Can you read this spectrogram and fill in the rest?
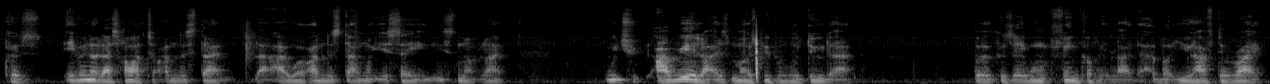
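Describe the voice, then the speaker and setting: A man's voice: low-pitched, fairly even intonation, moderate pace, background noise. A man casually chatting and rambling to his viewers on a live stream, swearing now and then. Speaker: livestreamer.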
